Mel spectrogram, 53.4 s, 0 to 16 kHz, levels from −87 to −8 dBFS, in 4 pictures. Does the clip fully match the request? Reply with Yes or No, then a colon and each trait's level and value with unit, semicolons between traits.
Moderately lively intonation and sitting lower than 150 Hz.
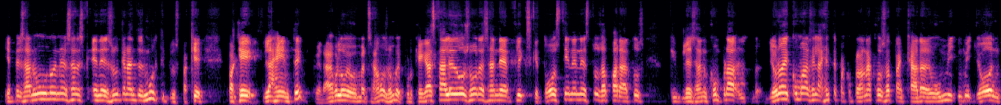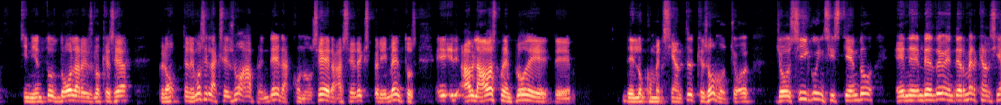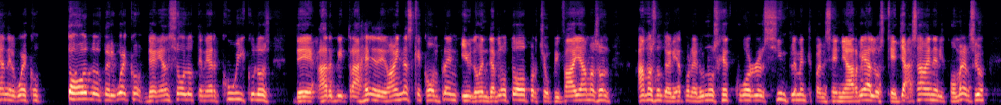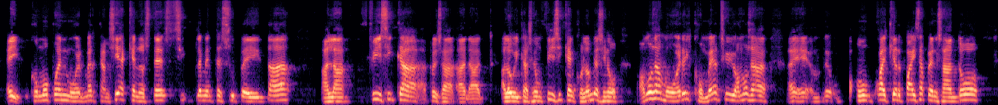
No: average, 4.0 semitones; medium, 175 Hz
